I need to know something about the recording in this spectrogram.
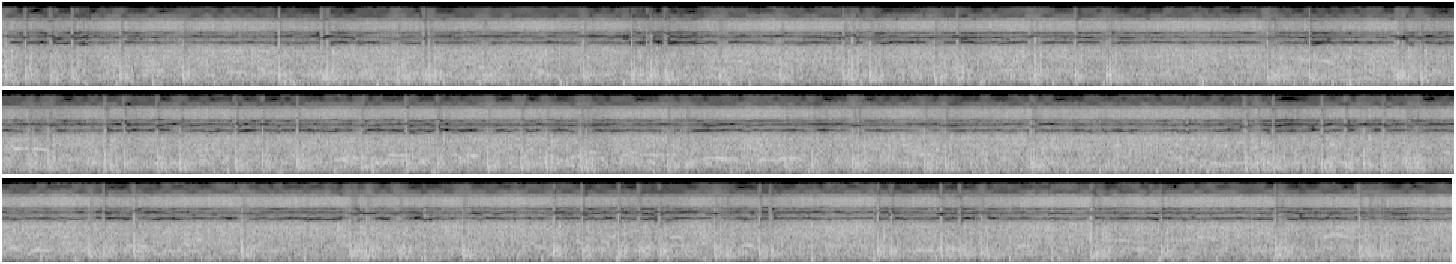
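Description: Fireworks bursting in a dense, continuous crackle of pops and bangs, with no break.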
